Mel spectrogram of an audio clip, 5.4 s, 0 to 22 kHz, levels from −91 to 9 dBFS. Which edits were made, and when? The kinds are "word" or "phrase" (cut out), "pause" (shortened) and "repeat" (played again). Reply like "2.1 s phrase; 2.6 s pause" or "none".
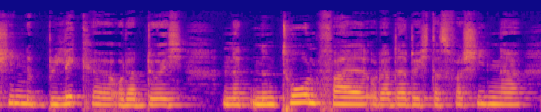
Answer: none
